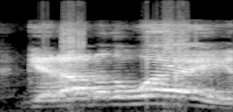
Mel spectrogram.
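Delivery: loud, commanding car horn with attitude; big assertive hooter. Retold or imitated. Driver honking to clear the road, loud and commanding. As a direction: boom it out like a horn that owns the road. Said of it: "it's got that attitude".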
